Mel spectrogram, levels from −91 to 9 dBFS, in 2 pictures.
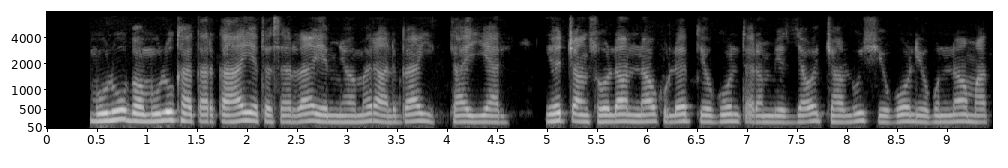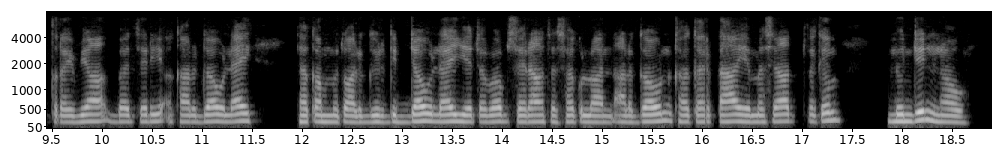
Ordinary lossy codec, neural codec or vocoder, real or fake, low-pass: Opus, 64 kbps; codec, 24 kHz, 0.9 kbps, WavTokenizer, medium speech release version 2; fake; 7.2 kHz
